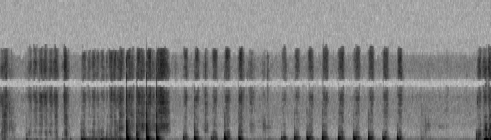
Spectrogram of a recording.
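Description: Coloured pencil strokes on drafting film while shading white fur on a badger drawing: a quiet, close series of rapid scratchy taps in a steady rhythm, with brief pauses between bursts.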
